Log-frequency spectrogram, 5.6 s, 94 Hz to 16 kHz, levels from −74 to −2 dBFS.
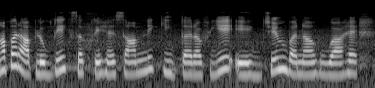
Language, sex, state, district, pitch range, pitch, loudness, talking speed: Hindi, female, Maharashtra, Solapur, 210-260 Hz, 220 Hz, -22 LUFS, 170 wpm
